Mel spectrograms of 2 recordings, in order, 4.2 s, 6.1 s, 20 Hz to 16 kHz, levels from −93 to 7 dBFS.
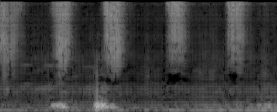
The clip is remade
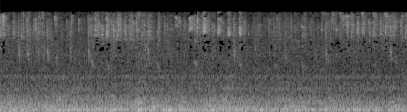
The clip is recorded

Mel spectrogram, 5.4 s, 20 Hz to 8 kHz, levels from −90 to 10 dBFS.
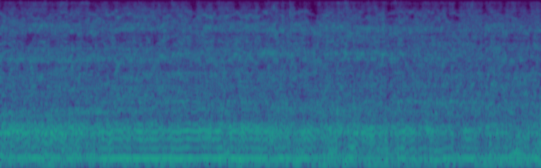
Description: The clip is remade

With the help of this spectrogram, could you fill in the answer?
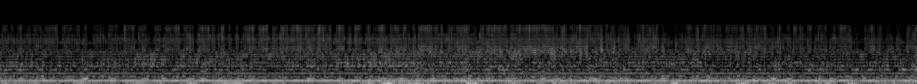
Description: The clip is remade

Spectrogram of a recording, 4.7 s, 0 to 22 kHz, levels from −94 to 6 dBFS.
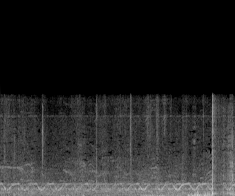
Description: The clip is recorded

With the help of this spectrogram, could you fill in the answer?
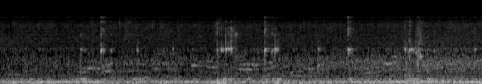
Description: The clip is remade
